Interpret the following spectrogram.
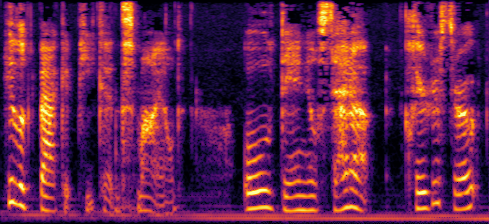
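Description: Middle-aged woman, author reading her picture book to kids, unhurried and hushed, faint background noise. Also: fairly high pitch, gravelly, low-quality recording. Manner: soft, often whispered, expressive asides to children. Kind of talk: interactive children's story reading. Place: home room, indoors. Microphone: phone camera close up.

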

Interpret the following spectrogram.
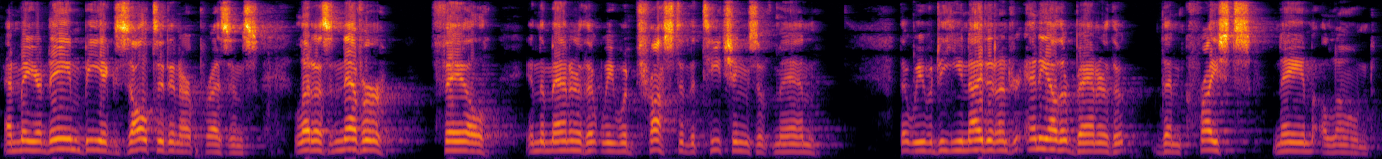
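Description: High-pitched middle-aged male preacher. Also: fairly even intonation, measured pace, darkish tone. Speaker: pastor preaching a sermon. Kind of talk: sermon and closing prayer. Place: small church room, indoors.

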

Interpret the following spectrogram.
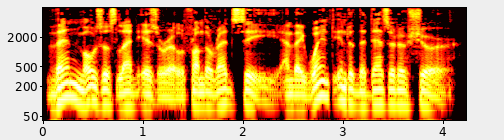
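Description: A man narrating scripture from a script, in a measured storytelling manner. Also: very deep voice, sing-song, vocal fry, warm tone, breathy edge.

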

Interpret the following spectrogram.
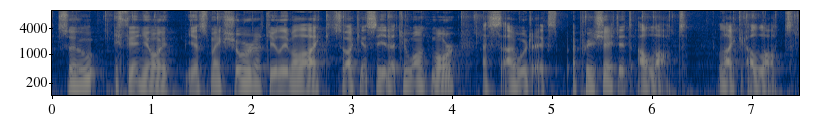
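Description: A young man from Sweden with a Swedish accent, chatting fast and rambling with laughs while narrating his gameplay. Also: deep voice, fairly even intonation, clean tone. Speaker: gaming YouTuber. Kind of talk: casual gameplay commentary.

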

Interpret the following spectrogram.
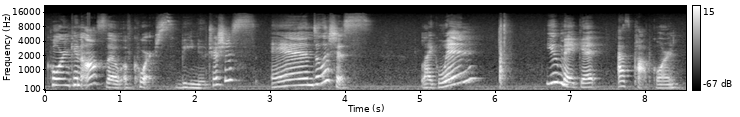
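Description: A woman reads and teaches for young children as a storytime host. Her voice sits fairly high and swings widely in pitch. She takes her time, phrasing things in a deliberate sing-song. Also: big pitch swings, a bit bright, slight background noise. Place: public library children's section.

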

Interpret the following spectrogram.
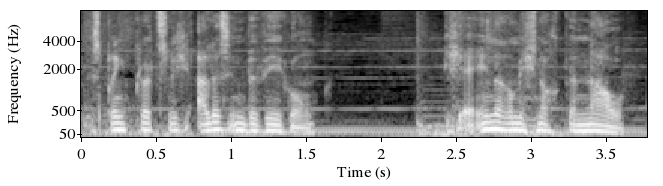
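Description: A man acts as the narrator of a crime radio play. He tells the story reflectively in a fairly low voice over soft music. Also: fairly quick, lightly acted. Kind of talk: scripted radio drama narration.

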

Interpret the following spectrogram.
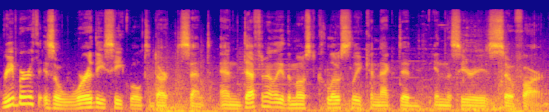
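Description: A man's voice: deep voice, big pitch swings, moderate pace, noisy background. A young man presenting a scripted video game review in an articulate, presentational way. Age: young adult. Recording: music behind the voice. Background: background music.

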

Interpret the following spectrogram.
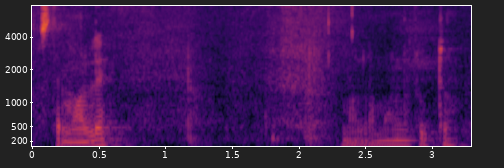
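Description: Guy in his 30s, chiropractor, lowish gravelly voice, short little instructions to a patient. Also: fairly even intonation, slow pace, mellow, slight background noise. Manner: short directive phrases and questions. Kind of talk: calm hands-on clinical instructions to a patient. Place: small treatment room, indoors.

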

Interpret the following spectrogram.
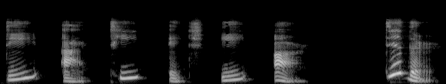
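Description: Woman playing storybook schoolgirl, earnest, courteous, careful emphatic enunciation, lifted swooping pitch, slightly husky. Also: wildly swooping pitch, extremely slow, a bit bright, no echo, heavily acted. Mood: careful, eager. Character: young schoolgirl spelling contestant, earnest and courteous.

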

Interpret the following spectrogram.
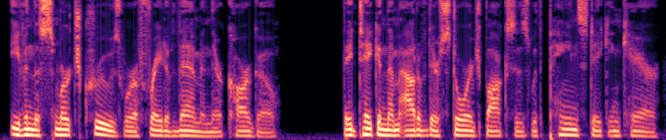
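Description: A man with a husky voice reading scripted story narration for an audiobook. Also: on the low side, darkish tone, no echo, clean studio sound.

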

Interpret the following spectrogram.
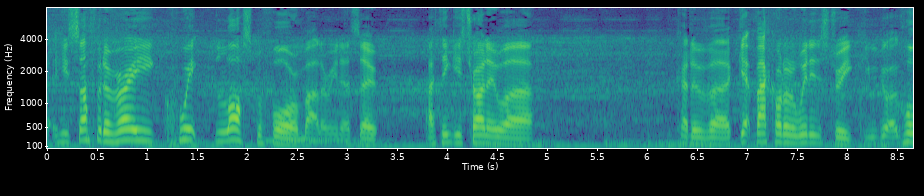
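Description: A British man giving live MMA commentary, excitable, reacting in quick bursts of praise. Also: a little high, slight background noise. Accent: British English.

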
